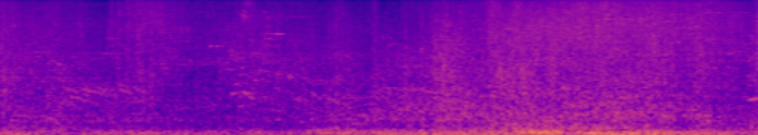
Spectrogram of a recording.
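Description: Magic blasts and impacts crackle and boom in a fast game battle.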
